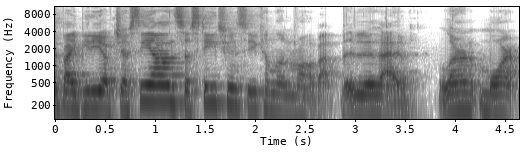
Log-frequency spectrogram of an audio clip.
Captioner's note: Hyram mumbles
